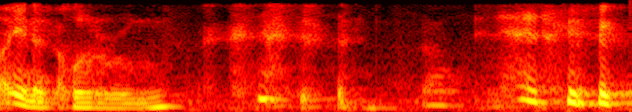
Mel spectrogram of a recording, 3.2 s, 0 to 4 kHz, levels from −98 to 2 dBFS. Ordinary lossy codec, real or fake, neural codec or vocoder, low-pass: none; fake; codec, 16 kHz, 2 kbps, FreqCodec, larger model; 3.6 kHz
